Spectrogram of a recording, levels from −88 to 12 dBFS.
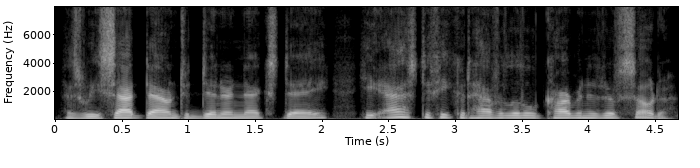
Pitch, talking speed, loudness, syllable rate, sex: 135 Hz, 245 wpm, -20 LUFS, 6.0 syllables/s, male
